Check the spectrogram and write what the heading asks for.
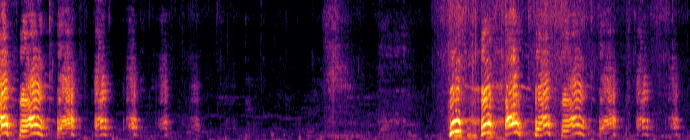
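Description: High-pitched laughter in quick ha-ha-ha bursts: one round trailing off in the first second or so, another breaking out about three seconds in.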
